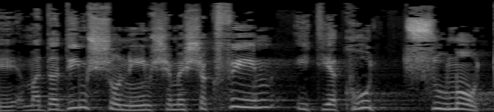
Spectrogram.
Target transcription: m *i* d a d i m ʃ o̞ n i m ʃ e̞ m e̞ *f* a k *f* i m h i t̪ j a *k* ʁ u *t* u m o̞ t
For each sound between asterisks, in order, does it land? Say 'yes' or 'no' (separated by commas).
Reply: no, no, yes, yes, no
